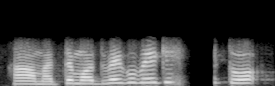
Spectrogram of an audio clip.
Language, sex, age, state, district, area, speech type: Kannada, female, 18-30, Karnataka, Uttara Kannada, rural, conversation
